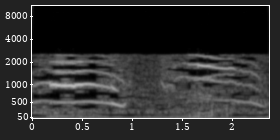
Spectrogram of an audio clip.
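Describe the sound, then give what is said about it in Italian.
Four cats meow together in long, drawn-out, mournful funeral wails at the foot of a horse chestnut tree, their voices rising and falling and overlapping, clear with no talking. “Intonarono un miagolio funebre.”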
